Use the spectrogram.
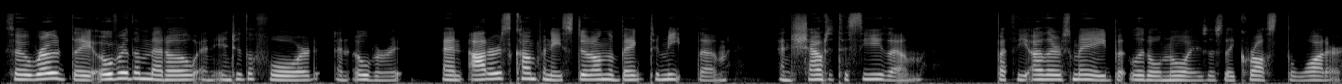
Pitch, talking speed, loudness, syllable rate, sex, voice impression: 215 Hz, 180 wpm, -20 LUFS, 4.6 syllables/s, female, feminine, very gender-neutral, adult-like, very thin, tensed, weak, dark, very soft, clear, slightly fluent, raspy, cute, intellectual, slightly refreshing, sincere, very calm, very friendly, reassuring, very unique, very elegant, slightly wild, sweet, lively, kind, slightly sharp, modest, light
